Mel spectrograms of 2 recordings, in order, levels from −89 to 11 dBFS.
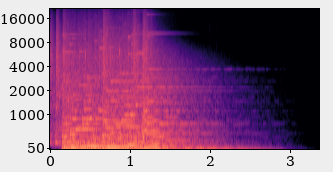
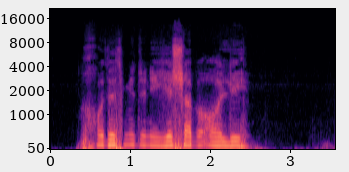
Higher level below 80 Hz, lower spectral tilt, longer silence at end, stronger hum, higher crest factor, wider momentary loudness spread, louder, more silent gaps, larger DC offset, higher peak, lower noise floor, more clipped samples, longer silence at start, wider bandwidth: first, -22 dBFS vs -32 dBFS; second, -4.5 dB/octave vs -6 dB/octave; about the same, 0.85 s vs 0.9 s; neither; about the same, 16 dB vs 16 dB; first, 19 LU vs 12 LU; first, -15 LUFS vs -19 LUFS; neither; neither; about the same, -2 dBFS vs -2 dBFS; about the same, -60 dBFS vs -58 dBFS; neither; second, 0 s vs 0.35 s; first, over 20 kHz vs 9.4 kHz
